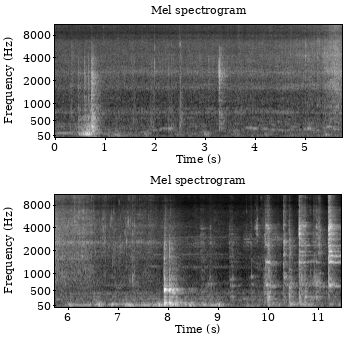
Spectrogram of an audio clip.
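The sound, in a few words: water being poured into a cooking pot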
